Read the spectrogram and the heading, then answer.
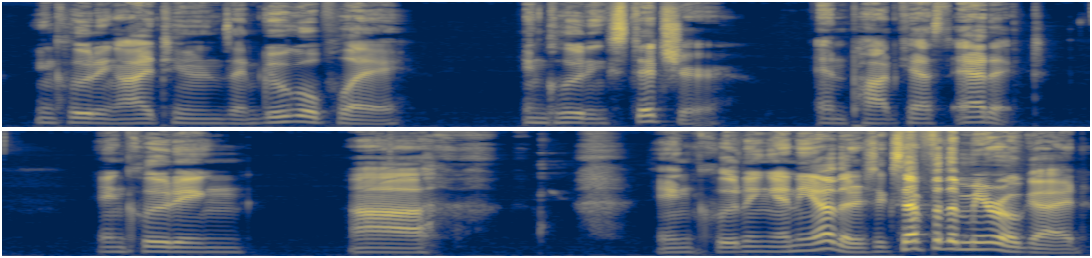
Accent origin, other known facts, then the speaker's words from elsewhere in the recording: Dearborn, Michigan, United States; I was born in Dearborn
